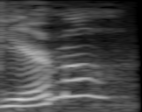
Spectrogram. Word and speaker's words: Guillermo: you I mean you you were pronouncing all the letters nothing a problem here I understood what he was saying but I'm like I don't think he's supposed to pronounce all those like it was 2 l's it's supposed to be you know in Spanish that kind of makes a different sound like maybe no kawasan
